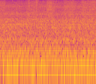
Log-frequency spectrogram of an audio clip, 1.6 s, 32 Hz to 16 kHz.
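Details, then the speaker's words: 1967 Imperial Le Baron V8 warming up after a cold start, with the idle fuel mixture richened, which helped tremendously: a deep, steady, even idle with no hunting or stumble. The car is being chased for a lean surge at cruise. "the rich in the fuel mixture at idle which has helped tremendously"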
